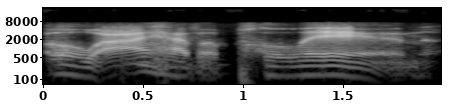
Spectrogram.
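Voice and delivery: slow, low creepy whisper; sinister whisper. Retold or imitated. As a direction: whisper it like a villain. Mocking Justin's sinister plan.

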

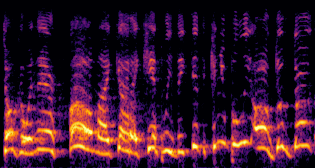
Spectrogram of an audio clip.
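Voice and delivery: mocking a moviegoer talking loudly through the film; loud chatty moviegoer. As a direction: imitate a talker gasping at the screen. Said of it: "like, like, loud".

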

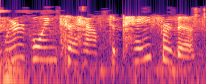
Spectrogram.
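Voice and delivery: ordinary talk

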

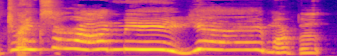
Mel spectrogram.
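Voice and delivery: very high, loud whooping shout; acted-out jubilant cheer; celebratory yell. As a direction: yell it out to the whole bar. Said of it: "And then yells".

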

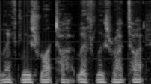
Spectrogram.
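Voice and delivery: low, soft recitation to oneself; muttered self-reminder. Acted. Learner driver reminding himself on the road, muttering low. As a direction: repeat it under your breath like a memorised rule.

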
